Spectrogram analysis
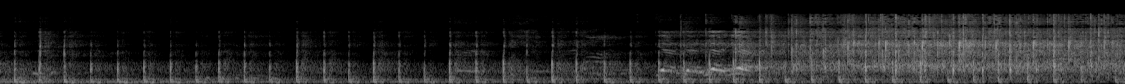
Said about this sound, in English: Knocking.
